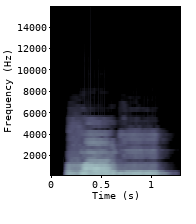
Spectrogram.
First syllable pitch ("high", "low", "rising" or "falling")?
falling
